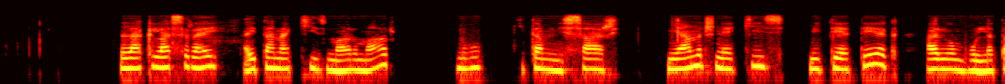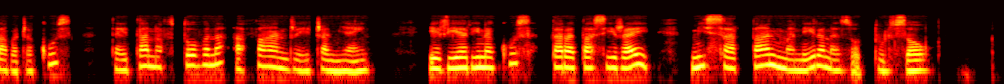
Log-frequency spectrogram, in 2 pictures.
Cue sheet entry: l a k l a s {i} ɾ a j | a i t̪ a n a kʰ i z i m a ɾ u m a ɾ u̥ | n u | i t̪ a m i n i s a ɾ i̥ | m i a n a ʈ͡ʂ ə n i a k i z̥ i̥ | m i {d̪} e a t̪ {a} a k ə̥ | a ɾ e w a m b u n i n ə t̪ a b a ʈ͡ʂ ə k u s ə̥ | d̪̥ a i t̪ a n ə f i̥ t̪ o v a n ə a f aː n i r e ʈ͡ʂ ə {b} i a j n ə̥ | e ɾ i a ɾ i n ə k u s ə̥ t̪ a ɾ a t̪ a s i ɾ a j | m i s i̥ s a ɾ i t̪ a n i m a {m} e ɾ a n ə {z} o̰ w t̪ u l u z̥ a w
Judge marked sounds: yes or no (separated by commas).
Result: yes, no, no, no, no, yes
